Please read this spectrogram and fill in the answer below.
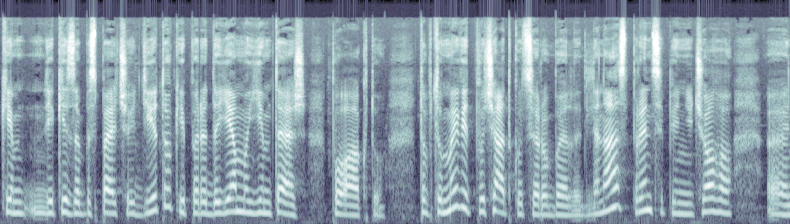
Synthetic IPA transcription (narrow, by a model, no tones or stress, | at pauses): kɪmjɐkʲizɐbespɛt͡ʃʊjʊdʲit̪ɔkipeɾed̪ɐjɛmɔjimt̪ɛʒpɔɑkt̪ʊ̰t̪ɔpt̪ɔmɪʋʲid̪̚pɔt͡ʃɑt̪kʊt̪sɛɾɔbɪlˠɪd̪lʲɐnɑsfpɾɪnt̪sɪpʲinʲit͡ʃɔɦɔ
